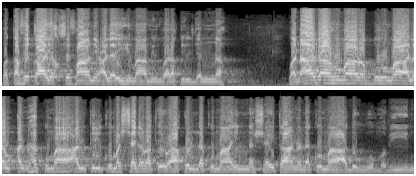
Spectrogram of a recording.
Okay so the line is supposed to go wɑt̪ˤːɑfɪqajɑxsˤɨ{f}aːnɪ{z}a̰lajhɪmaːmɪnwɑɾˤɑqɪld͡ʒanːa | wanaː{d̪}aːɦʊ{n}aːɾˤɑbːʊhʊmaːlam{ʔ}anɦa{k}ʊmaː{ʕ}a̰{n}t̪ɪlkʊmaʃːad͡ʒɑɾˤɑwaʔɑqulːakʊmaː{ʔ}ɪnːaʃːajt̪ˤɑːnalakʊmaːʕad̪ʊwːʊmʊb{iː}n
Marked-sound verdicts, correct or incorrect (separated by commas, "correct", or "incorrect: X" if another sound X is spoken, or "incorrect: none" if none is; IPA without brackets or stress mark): correct, incorrect: ʕ, correct, incorrect: m, correct, correct, correct, correct, correct, correct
